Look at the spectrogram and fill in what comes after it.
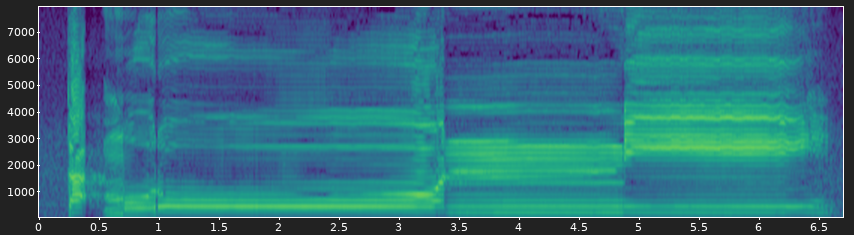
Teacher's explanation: سورۃ الزمر کی آیت نمبر 64 میں یہ لفظ ہے تَأْمُرُونِّی، حمزہ ساکنہ جھٹکا دیا، تأمرو، را پر مد ہے، اس کو کھینچیں گے، را کو کھینچتے ہوئے نون کے ساتھ ملایا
